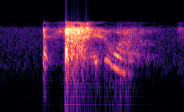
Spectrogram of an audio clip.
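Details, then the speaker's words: Single sneeze within a sneezing spell at home, after sneezing all day at work, following stuck, teasing build-ups: a short breath in, then one forceful sneeze with a trailing voiced release. "Oh. I'm gonna sneeze. Keep teasing me and getting stuck. Oh, bless me."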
